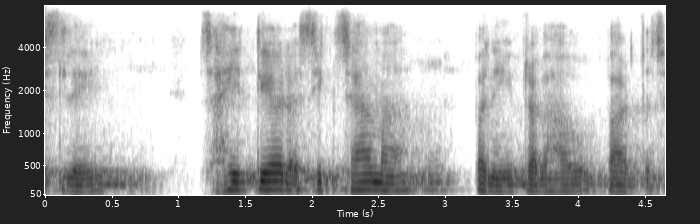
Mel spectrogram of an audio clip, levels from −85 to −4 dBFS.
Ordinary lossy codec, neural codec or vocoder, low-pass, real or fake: Opus, 24 kbps; codec, 16 kHz, 4.8 kbps, FACodec; 7.2 kHz; fake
